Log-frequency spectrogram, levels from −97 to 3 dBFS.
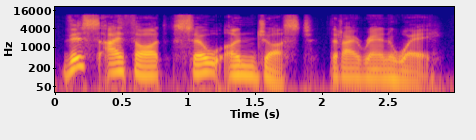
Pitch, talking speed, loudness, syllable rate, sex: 115 Hz, 180 wpm, -18 LUFS, 4.1 syllables/s, male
